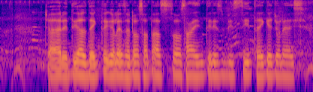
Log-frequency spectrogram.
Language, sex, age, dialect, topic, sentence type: Bengali, male, 25-30, Jharkhandi, agriculture, statement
